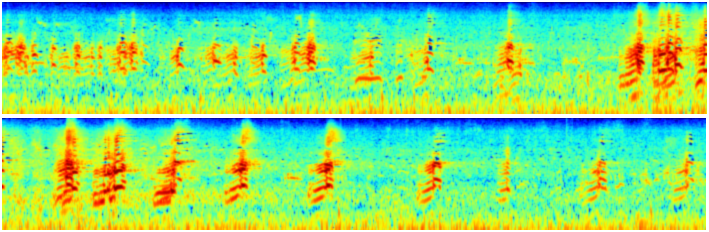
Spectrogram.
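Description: A pair of Canada geese honk repeatedly on the still water of a quiet pond in the western United States, a loose series of nasal calls that grows busier and louder midway as the calls overlap, over a low steady background hum.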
